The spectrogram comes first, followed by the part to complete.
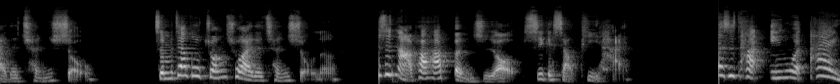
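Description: Speech, with a clipped start after a pause at 1.5 s, 3.73 s and 7.12 s, where roughly 60 to 67 ms of onset is lost as the output device wakes from silence.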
